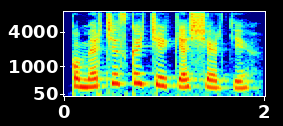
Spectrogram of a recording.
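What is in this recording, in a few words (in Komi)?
коммерческӧй чекъяс серти, Komi, female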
